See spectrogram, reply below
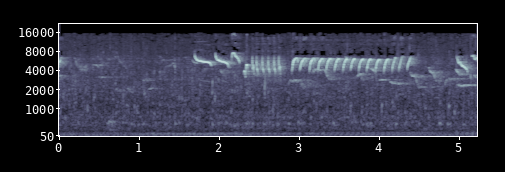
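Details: Canary-style 'nembak' song of an Oriental white-eye, a training master recording: after a quiet start, high twisting whistles lead into a rapid, even trill of sharp repeated notes, with a faint hiss of running water behind.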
